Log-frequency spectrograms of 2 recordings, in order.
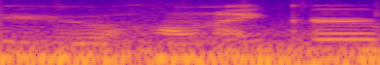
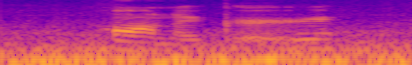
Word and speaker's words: Honaker: okay and i guess it just sounded like moniker homicker you know so it's han is gg hornaker what was that again it was hans jacob honaker john jacob no hans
